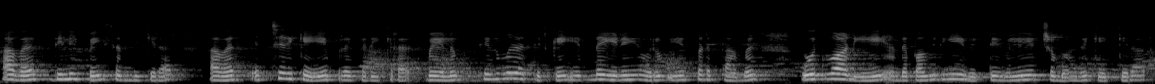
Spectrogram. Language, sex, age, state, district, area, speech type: Tamil, female, 18-30, Tamil Nadu, Nagapattinam, rural, read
